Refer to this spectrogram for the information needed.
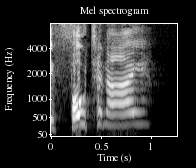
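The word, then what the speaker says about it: Photini: Some say Fotini. I say Fotini. That's what I'm going with because I'm in Texas and we're right, however we say whatever. Okay. But it's Fotini.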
